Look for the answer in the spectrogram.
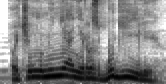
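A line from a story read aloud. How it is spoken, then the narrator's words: Yelling. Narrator (Russian): заорал я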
